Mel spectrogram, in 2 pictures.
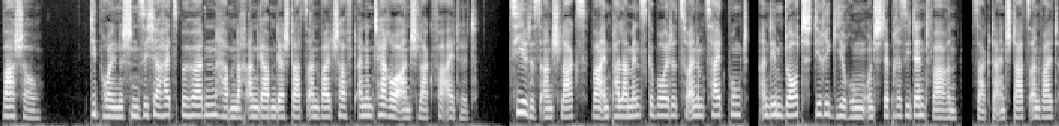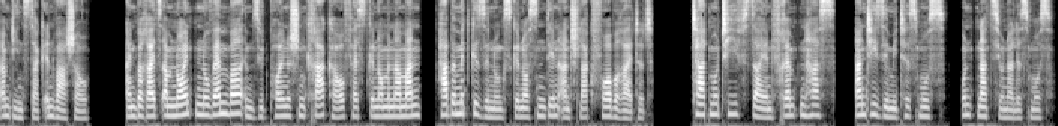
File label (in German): Nachrichten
